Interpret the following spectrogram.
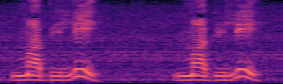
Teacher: The accent is in the third syllable.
